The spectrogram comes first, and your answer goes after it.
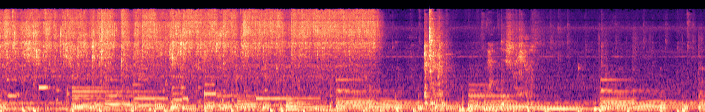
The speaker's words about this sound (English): I'm gonna just rinse off my spoon here and my hands.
